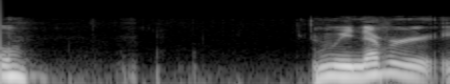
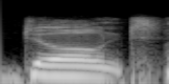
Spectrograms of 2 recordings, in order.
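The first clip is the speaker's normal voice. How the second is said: put-on Canadian accent. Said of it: "Canadian accent".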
